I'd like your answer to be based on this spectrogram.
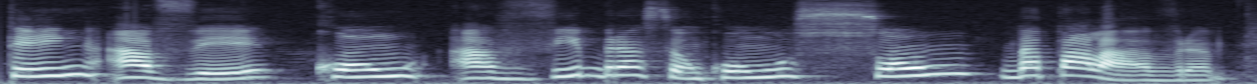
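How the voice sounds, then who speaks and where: A Brazilian woman teaches English on television, explaining patiently in an animated, slightly high voice. She repeats words and models the sounds slowly for her viewers.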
